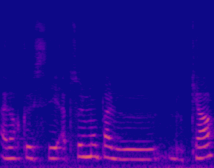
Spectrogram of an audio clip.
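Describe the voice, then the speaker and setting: A woman's somewhat breathy voice. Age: 18. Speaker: vlogger. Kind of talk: casual vlog monologue.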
